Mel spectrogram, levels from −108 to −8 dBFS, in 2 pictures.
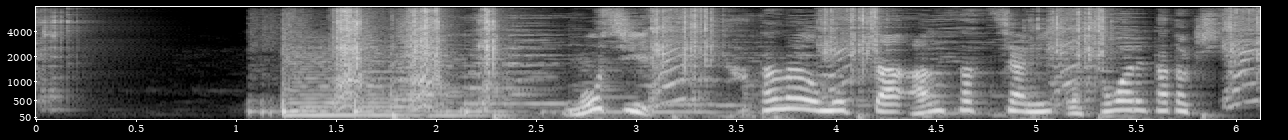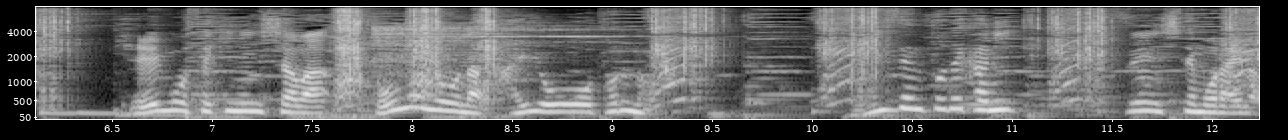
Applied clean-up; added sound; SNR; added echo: classical method log-MMSE.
